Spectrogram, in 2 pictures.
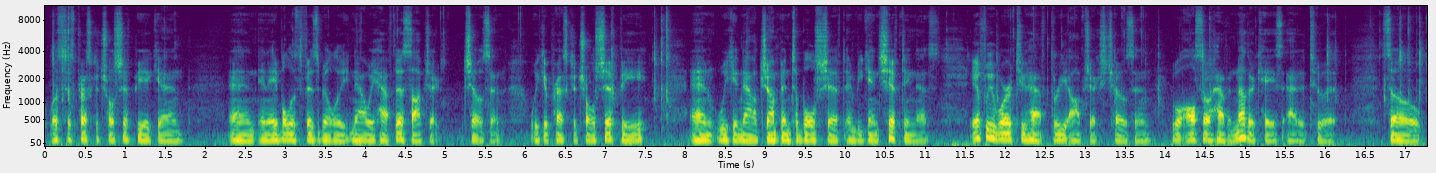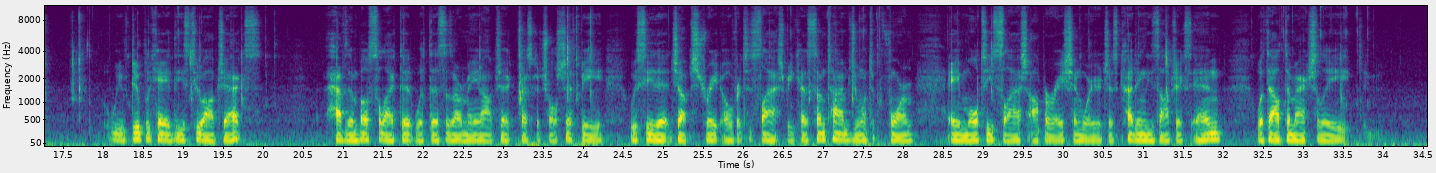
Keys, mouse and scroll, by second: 0.1 shift+b, 1.5 click, 3.0 click, 3.6-4.4 scroll up 1, 4.4 middle click, 5.5 middle click, 7.6 shift+b, 10.0-11.1 scroll down 1, 11.5 scroll down 3, 12.1 shift+middle click, 12.6 click, 13.0 middle click, 14.2 shift+right click, 14.4 shift+a, 15.1 click, 16.0-17.6 typing, 16.6 click, 18.3 click, 18.6 middle click, 19.1 g, 19.5 click, 21.3 shift+click, 23.8 shift+b, 26.2 click, 26.6 middle click, 27.8 scroll up 2, 28.6 click, 29.1 g, 30.2 click, 30.8 click, 31.3 g, 32.4 click, 32.8 middle click, 33.3 scroll down 1, 33.5 shift+middle click.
